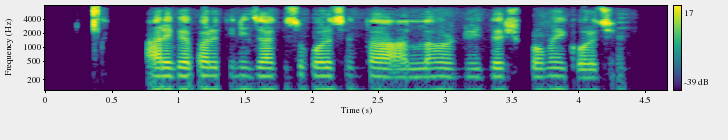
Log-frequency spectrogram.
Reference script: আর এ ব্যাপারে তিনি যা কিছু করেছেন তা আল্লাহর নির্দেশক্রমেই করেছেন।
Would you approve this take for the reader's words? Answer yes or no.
yes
